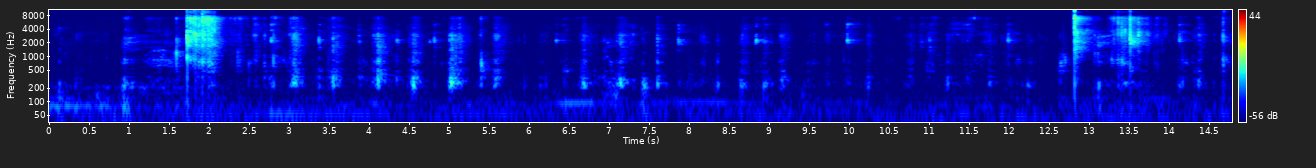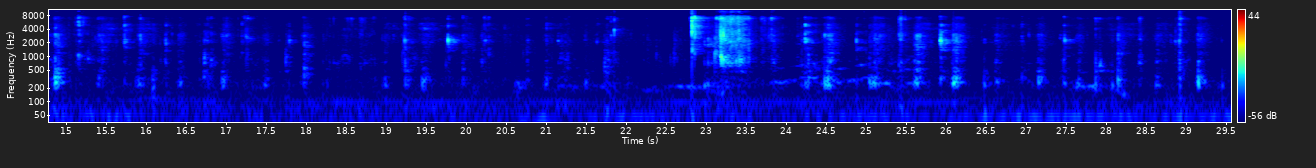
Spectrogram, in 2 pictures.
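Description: Bites into a slice of pesto, mozzarella and tomato pizza: three loud crunches about ten seconds apart, near the start, in the middle and near the end, with steady chewing between them.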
